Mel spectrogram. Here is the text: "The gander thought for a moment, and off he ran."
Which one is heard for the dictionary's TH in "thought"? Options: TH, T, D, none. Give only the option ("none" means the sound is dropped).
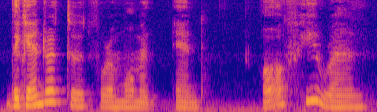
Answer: T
